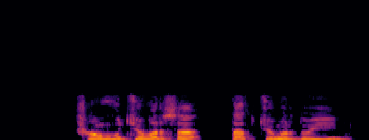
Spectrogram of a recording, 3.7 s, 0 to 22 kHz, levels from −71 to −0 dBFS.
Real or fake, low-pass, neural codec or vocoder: real; 7.2 kHz; none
